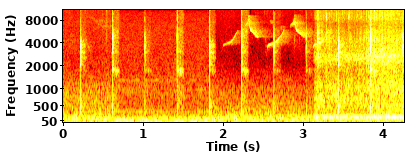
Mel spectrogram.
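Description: Steady ticking, about three ticks a second, over a low rumble, with a few short bird chirps about two seconds in. About three seconds in, a low steady hum sets in under the ticking.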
